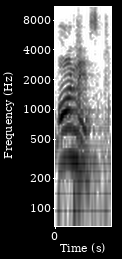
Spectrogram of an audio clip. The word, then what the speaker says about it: honest: এখানে একইভাবে আওয়ার আমরা শিখলাম এইচ ও ইউ আর একইভাবে অনেস্ট ম্যানে দেখেন এইচটা সাইলেন্ট আছে। এইচ ও এনই এসটি। কিন্তু এইচটা আমরা শুনতে পাই না। আমরা খালি বলি অনেস্ট।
